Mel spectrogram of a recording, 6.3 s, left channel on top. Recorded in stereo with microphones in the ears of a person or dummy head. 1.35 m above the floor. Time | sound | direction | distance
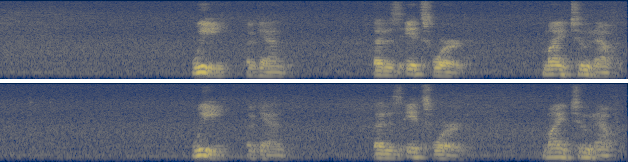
1.9 | a man speaking | 30° left (ahead or behind) | 4 m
